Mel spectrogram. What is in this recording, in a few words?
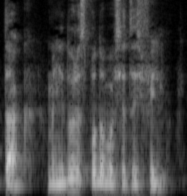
dialogue, Ukrainian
